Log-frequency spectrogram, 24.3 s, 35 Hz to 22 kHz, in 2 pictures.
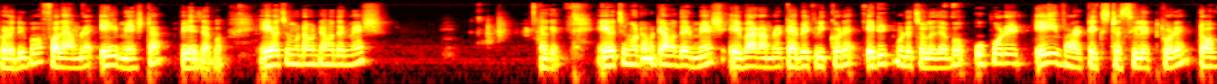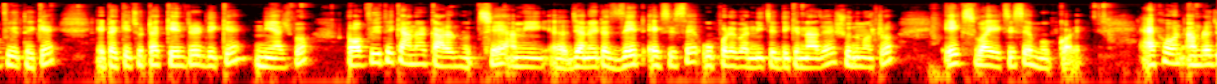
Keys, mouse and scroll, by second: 0.2-0.5 scroll down 3, 0.5-2.3 middle drag, 2.3 scroll up 2, 2.9 ctrl+z, 4.7 ctrl+shift+z, 5.4-7.2 middle drag, 7.2 Tab, 7.8-9.0 middle drag, 9.0 click, 11.3 KP_7, 12.4 shift+middle click, 13.0 g, 15.3-17.2 middle drag, 17.2 alt+z, 17.9 g, 20.6 KP_7, 21.9-22.4 scroll up 1, 22.4 g.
